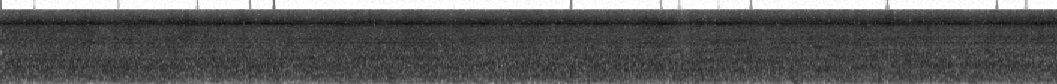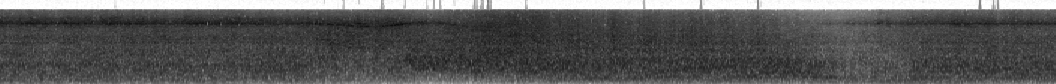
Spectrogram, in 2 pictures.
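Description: Continuous jet engine noise on an aircraft carrier's flight deck, with a steady high whine running under it. About two-thirds of the way through, a fighter jet's roar swells as it comes in to land on the deck; it drops off briefly near the end, then picks up again.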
